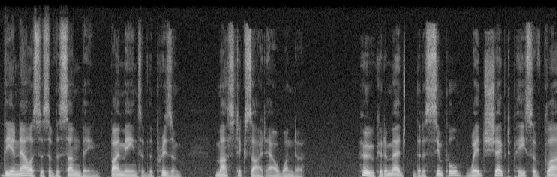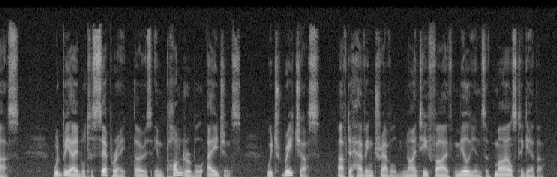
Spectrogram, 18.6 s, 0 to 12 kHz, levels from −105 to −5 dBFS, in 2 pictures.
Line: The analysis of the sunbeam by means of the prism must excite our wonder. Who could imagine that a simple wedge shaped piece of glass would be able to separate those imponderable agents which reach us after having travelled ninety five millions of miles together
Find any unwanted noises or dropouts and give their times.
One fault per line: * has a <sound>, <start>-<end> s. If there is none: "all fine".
* has a dropout, 6.7-6.9 s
